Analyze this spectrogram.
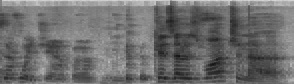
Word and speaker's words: Ciampa: I always say Ciampa too. I say Ciampa too, but apparently it's Ciampa, like Tampa.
